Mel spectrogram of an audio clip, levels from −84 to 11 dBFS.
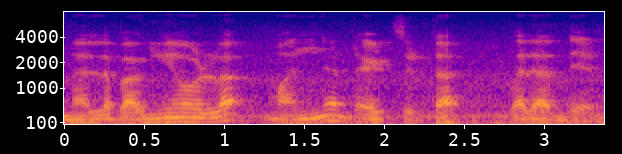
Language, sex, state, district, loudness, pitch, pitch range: Malayalam, male, Kerala, Kasaragod, -16 LUFS, 95 Hz, 90-105 Hz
